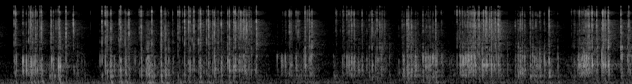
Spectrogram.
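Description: Long nails tap and scratch fast across the buttons of a black plastic TV remote held in the hand. Dense, bright clicking and scratchy rasping come in rapid bursts, broken by brief pauses about once a second. The sound is dry, with almost no low end.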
